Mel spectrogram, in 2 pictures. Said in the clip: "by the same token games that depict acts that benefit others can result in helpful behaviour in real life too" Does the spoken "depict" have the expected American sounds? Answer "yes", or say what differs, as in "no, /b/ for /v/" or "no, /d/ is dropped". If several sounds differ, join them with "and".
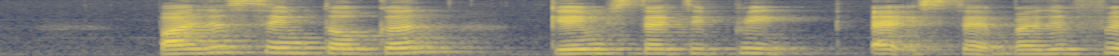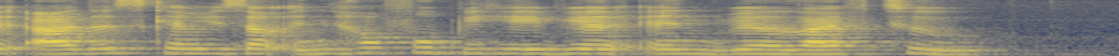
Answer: no, /t/ is dropped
